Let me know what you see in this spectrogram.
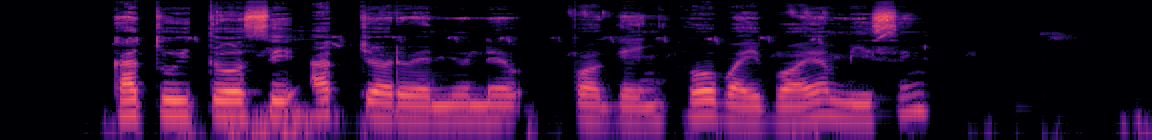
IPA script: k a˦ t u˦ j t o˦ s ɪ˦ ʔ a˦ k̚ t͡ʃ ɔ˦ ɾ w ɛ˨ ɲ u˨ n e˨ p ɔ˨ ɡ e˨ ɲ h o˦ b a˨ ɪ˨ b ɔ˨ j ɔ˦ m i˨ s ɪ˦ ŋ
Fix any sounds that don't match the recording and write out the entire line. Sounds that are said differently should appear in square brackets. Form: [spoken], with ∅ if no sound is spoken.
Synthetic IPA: k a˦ t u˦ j t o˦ s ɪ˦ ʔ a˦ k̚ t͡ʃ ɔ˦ ɾ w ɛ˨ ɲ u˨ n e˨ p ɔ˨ ɡ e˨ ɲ h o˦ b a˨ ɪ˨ b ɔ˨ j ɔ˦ m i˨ s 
